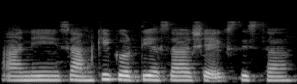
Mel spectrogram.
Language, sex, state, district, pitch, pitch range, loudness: Konkani, female, Goa, North and South Goa, 195 Hz, 190-200 Hz, -20 LUFS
